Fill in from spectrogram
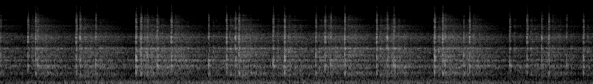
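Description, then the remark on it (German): A dense, overlapping patter of about a hundred mechanical metronomes ticking in a Ligeti stage piece, sharp and clicky, forming an irregular clatter with occasional stronger clusters of taps as they gradually run down and only single ones keep ticking; no voices. “Ähm, aber das ist ein sehr großer Ausatemvorgang, bis dann die Metronome nach und nach auslaufen und einzelne nur noch ticken und dann hört man ganz genau, wie sie gegengleich laufen.”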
